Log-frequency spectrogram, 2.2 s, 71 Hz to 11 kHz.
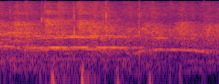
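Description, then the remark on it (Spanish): An audience applauds a band during the second day of Pascua 2021 in a steady, dense wash of clapping that holds for the whole two seconds, with faint sustained tones ringing underneath. “Así que un fuerte aplauso para ….”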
